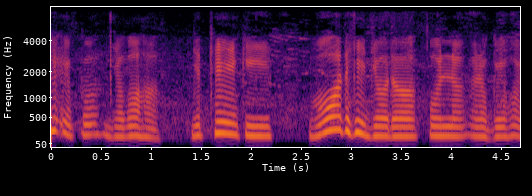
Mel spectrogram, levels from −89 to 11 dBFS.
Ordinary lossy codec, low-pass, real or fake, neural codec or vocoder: none; 7.2 kHz; real; none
